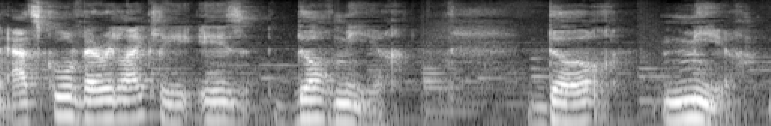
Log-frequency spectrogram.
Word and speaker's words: dormir: likely is dormir it's it's a very good word to practice the pronunciation of the letter r like it's really think about you have something stuck here like you're choking on something and you're trying to spit it out it's gonna be like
